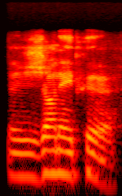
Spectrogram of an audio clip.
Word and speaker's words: J'en ai peur: J'en ai peur. Good. That's better. Lovely. J'en ai peur. J'en goes down. On est. J'en ai peur. Mouth closed.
